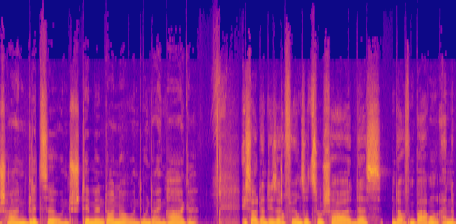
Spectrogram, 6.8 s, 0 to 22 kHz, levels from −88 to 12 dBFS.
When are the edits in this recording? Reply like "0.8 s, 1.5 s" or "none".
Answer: 1.6 s, 2.1 s, 2.5 s, 3.6 s, 4.2 s, 5.9 s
